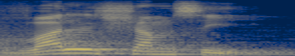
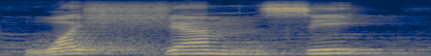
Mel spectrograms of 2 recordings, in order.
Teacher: واو کے بعد جو الف اور لام کھڑا ہے ان دونوں کو نہیں پڑھنا، بلکہ واو کو شین مشدد کے ساتھ ملائیں گے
